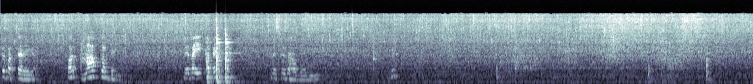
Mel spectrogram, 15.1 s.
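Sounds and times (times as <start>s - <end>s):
chicken sizzling in oil: 0.0s - 15.0s
spatula stirring: 9.6s - 14.9s.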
